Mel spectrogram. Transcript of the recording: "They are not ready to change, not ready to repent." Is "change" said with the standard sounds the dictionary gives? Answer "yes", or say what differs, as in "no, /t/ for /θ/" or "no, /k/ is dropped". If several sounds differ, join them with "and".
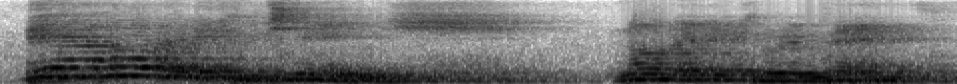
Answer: yes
